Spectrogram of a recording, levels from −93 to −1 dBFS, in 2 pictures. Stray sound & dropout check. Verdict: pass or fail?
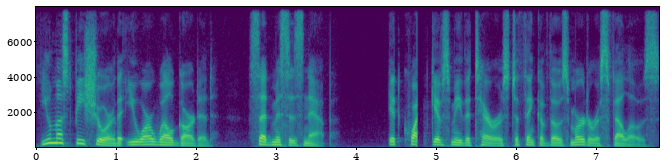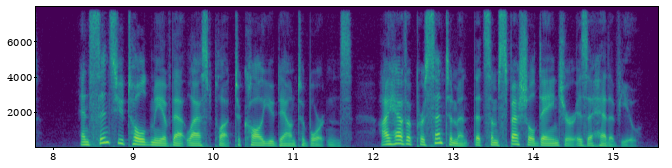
fail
